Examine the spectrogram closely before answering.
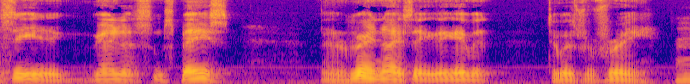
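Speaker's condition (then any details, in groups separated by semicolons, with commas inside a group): Parkinson's; worsening, often debilitating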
